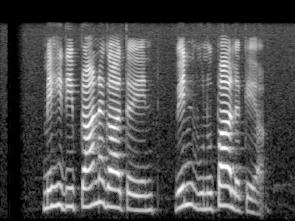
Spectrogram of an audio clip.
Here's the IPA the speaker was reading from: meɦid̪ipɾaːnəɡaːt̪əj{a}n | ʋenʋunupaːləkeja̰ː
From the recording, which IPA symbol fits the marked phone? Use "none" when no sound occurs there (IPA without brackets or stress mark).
e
